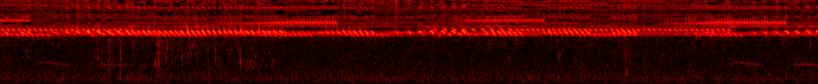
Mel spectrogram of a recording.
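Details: On Aroha Island, New Zealand, crickets trill through the evening, a bright rapid pulsing at one high pitch, with short, higher pulsed phrases layered over it from other callers.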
